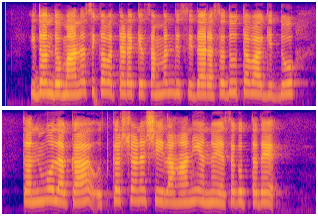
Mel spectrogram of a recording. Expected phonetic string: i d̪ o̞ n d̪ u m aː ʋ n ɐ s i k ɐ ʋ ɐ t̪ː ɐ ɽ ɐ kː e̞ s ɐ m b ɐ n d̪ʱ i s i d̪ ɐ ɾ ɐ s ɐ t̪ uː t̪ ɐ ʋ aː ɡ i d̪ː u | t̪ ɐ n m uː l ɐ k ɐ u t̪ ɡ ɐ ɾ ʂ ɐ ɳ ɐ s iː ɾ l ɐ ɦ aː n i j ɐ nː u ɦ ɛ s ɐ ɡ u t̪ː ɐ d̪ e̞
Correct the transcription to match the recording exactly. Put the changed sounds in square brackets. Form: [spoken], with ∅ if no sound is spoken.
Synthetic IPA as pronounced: i d̪ o̞ n d̪ u m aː [∅] n ɐ s i k ɐ ʋ ɐ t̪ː ɐ ɽ ɐ kː e̞ s ɐ m b ɐ n d̪ʱ i s i d̪ ɐ ɾ ɐ s ɐ [d̪] uː t̪ ɐ ʋ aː ɡ i d̪ː u | t̪ ɐ n m uː l ɐ k ɐ u t̪ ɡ ɐ ɾ ʂ ɐ ɳ ɐ [ʃ] iː [∅] l ɐ ɦ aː n i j ɐ nː u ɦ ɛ s ɐ ɡ u t̪ː ɐ d̪ e̞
